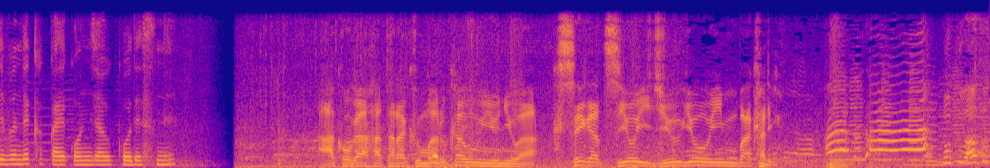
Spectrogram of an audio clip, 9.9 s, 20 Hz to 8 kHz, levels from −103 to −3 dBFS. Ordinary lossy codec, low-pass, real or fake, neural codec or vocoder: none; 7.2 kHz; real; none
